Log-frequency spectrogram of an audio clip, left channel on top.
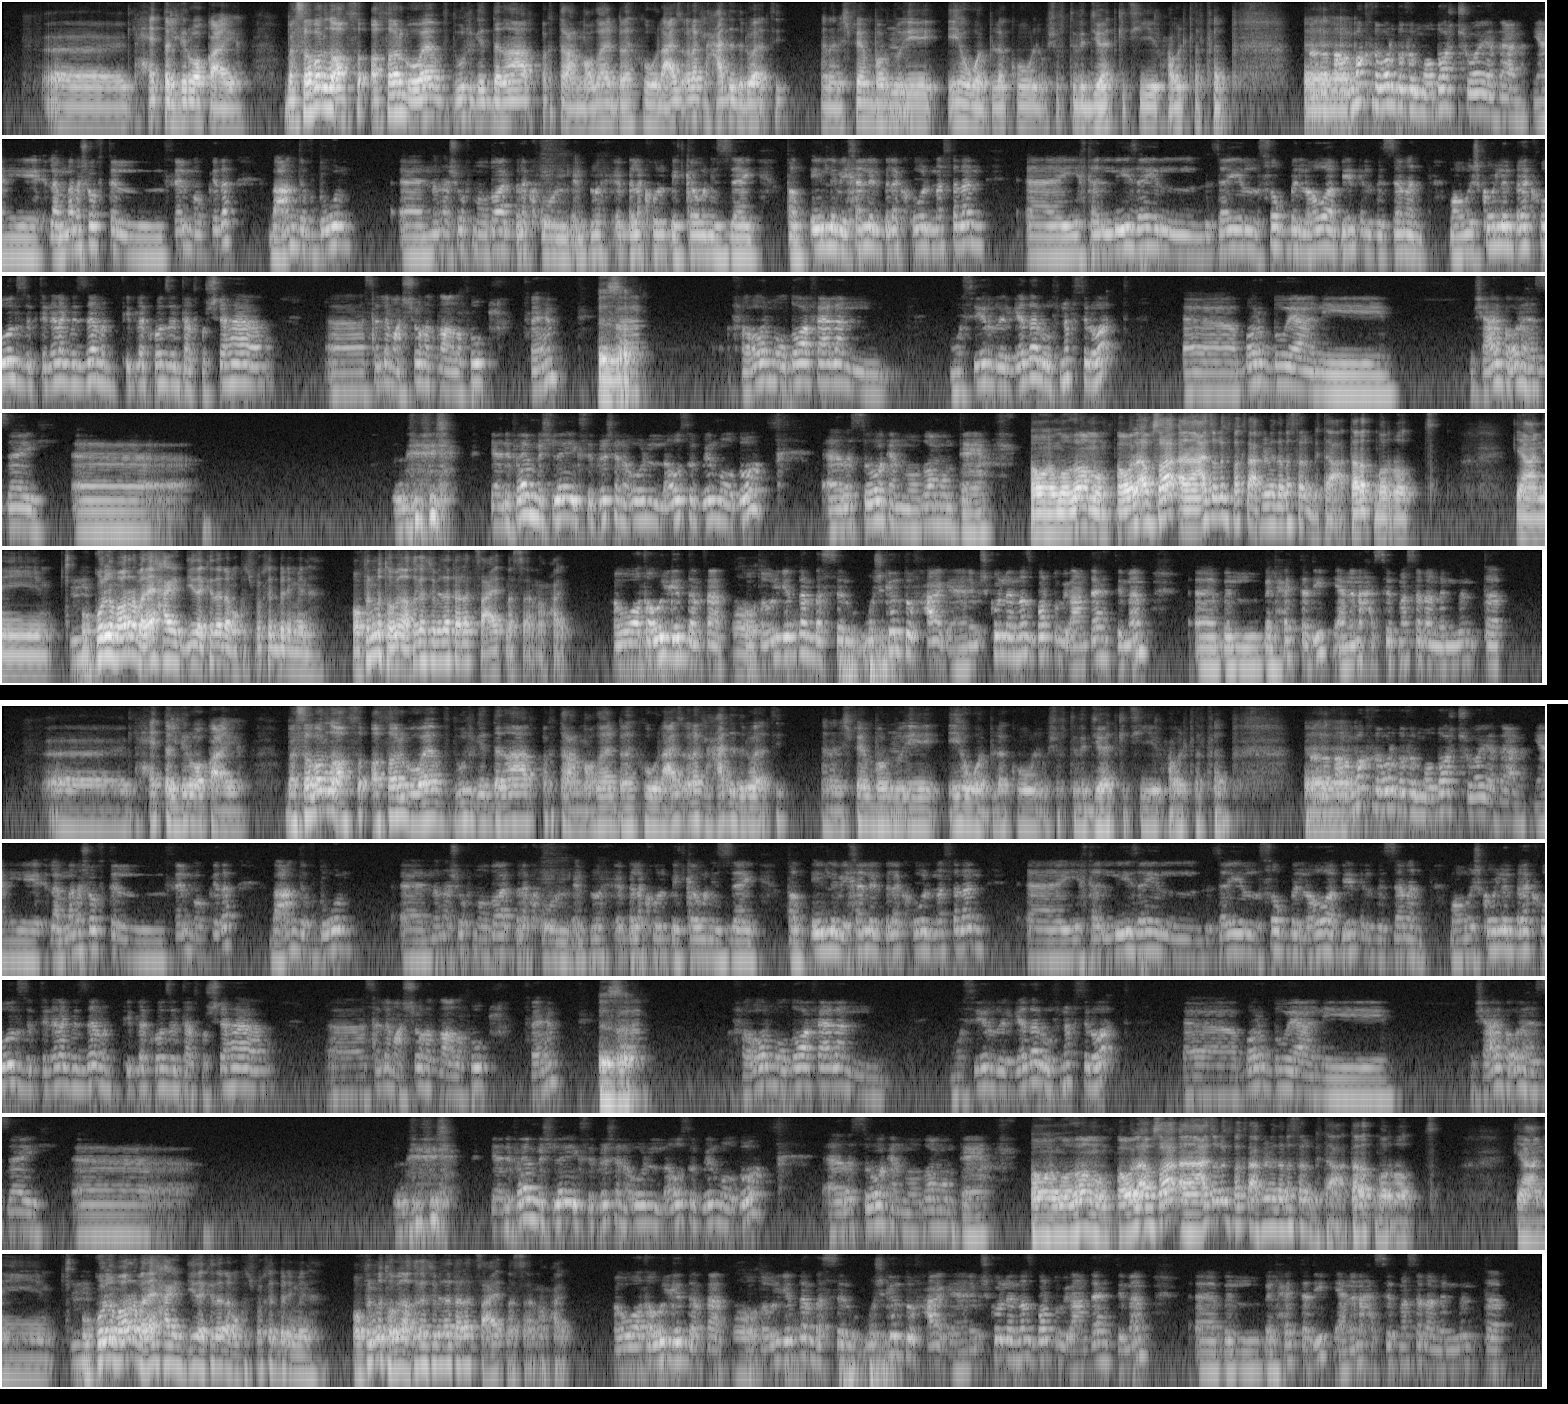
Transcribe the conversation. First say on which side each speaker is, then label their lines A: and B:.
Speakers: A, on the left; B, on the left.
A: آه، الحته الغير واقعيه بس هو برضه أث- اثار جوايا فضول جدا إن انا اعرف اكتر عن موضوع البلاك هول عايز اقولك لحد دلوقتي انا مش فاهم برضه
B: مم.
A: ايه ايه هو البلاك هول وشفت فيديوهات كتير وحاولت افهم آه
B: انا تعمقت برضه في الموضوع شويه فعلا يعني لما انا شفت الفيلم وكده بقى عندي فضول آه، ان انا اشوف موضوع البلاك هول البلاك البلاك هول بيتكون ازاي طب ايه اللي بيخلي البلاك هول مثلا آه، يخليه زي ال... زي الثقب اللي هو بينقل بالزمن ما هو مش كل البلاك هولز بتنقلك بالزمن في بلاك هولز انت هتخشها آه، سلم على الشهداء على طول فاهم
A: بالظبط
B: ف... فهو الموضوع فعلا مثير للجدل وفي نفس الوقت آه برضو يعني مش عارف اقولها ازاي آه <laughs> يعني فاهم مش لاقي اكسبريشن اقول اوصف بيه الموضوع آه بس هو كان موضوع ممتع يعني
A: هو موضوع مم... هو لا بصراحه انا عايز اقولك اتفرجت على الفيلم ده مثلا بتاع ثلاث مرات يعني
B: امم
A: وكل مره بلاقي حاجه جديده كده انا ما كنتش واخد بالي منها هو فيلم طويل اعتقد الفيلم ده ثلاث ساعات مثلا او حاجه
B: هو طويل جدا فعلا
A: اه
B: هو طويل جدا
A: اه
B: بس مشكلته في حاجة يعني مش كل الناس برضو بيبقى عندها اهتمام آه، بال- بالحتة دي يعني أنا حسيت مثلا إن أنت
